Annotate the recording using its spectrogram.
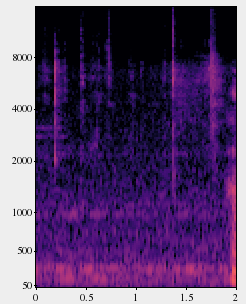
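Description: A few light, sharp clicks and taps, the last one the loudest, from handling the smartphone and its packaging as it is worked out of the box.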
